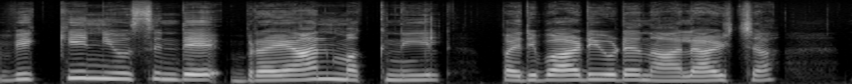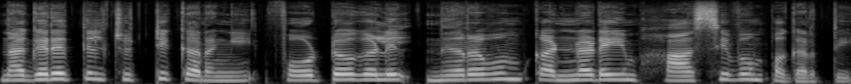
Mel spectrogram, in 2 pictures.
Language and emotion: Malayalam, neutral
